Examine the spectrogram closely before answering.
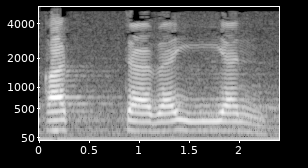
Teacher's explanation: هنا يضغم الدال في التاء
